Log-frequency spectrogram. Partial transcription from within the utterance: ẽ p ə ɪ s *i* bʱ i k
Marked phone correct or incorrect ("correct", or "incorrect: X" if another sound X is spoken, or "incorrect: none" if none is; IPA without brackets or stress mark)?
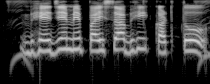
incorrect: a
